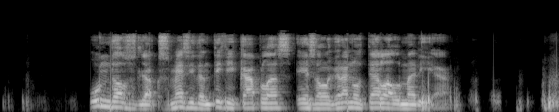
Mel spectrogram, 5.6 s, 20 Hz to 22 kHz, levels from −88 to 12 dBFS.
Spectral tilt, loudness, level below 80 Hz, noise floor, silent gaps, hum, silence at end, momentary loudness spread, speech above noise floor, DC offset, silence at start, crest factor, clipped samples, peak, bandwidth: -4.5 dB/octave; -16 LUFS; -50 dBFS; -67 dBFS; none; none; 0 s; 7 LU; 51 dB; under 0.1%; 0.9 s; 16 dB; under 0.1%; -2 dBFS; 7.8 kHz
